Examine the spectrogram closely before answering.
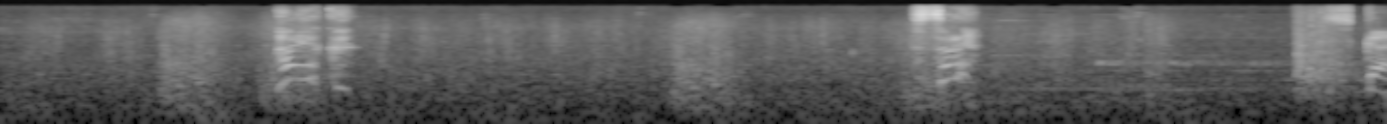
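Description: A sword whooshes through the air in quick swings.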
